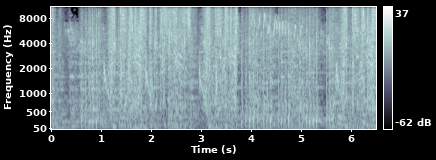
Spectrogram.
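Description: Rapid-fire gunshot sound effects, machine-gun style bursts laid over toy Nerf blasters, with background music underneath.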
